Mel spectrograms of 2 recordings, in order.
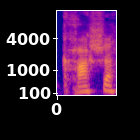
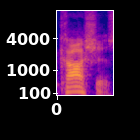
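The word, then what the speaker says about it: Kaše: Kasha. – Is that how we say his name? – Yeah, Kasha. – And Kasha.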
